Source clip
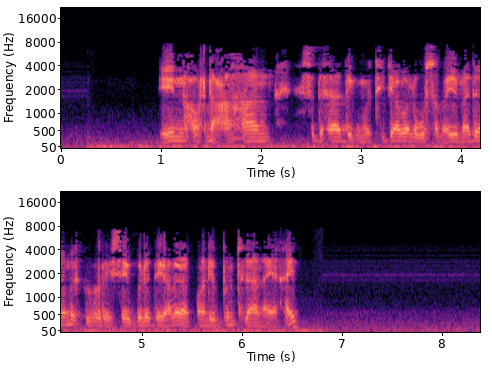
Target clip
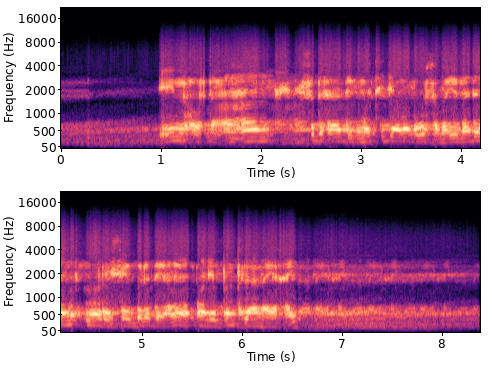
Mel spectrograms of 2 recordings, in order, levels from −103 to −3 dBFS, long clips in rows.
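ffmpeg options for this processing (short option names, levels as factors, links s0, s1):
-filter_complex "[0:a]afftfilt=real='re*pow(10,15/40*sin(2*PI*(1.6*log(max(b,1)*sr/1024/100)/log(2)-(0.82)*(pts-256)/sr)))':imag='im*pow(10,15/40*sin(2*PI*(1.6*log(max(b,1)*sr/1024/100)/log(2)-(0.82)*(pts-256)/sr)))':win_size=1024:overlap=0.75,highshelf=f=2900:t=q:w=1.5:g=-11,dynaudnorm=f=160:g=13:m=5.62,asplit=3[s0][s1][s2];[s0]bandpass=f=530:t=q:w=8,volume=1[s3];[s1]bandpass=f=1840:t=q:w=8,volume=0.501[s4];[s2]bandpass=f=2480:t=q:w=8,volume=0.355[s5];[s3][s4][s5]amix=inputs=3:normalize=0,acompressor=threshold=0.0112:ratio=8,acrusher=bits=6:mode=log:mix=0:aa=0.000001,highpass=f=180:w=0.5412,highpass=f=180:w=1.3066,equalizer=f=300:t=q:w=4:g=-8,equalizer=f=440:t=q:w=4:g=-7,equalizer=f=690:t=q:w=4:g=8,equalizer=f=1400:t=q:w=4:g=-10,equalizer=f=2800:t=q:w=4:g=-7,lowpass=f=6000:w=0.5412,lowpass=f=6000:w=1.3066,aecho=1:1:525|1050|1575|2100:0.1|0.053|0.0281|0.0149,alimiter=level_in=59.6:limit=0.891:release=50:level=0:latency=1,volume=0.75"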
